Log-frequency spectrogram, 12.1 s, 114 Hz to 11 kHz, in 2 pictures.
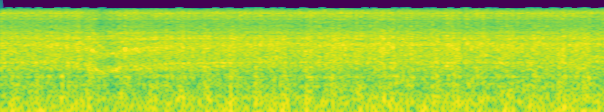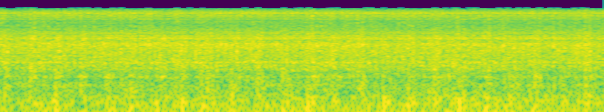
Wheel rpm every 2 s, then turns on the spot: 200, 230, 230, 230, 240, 230.
none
